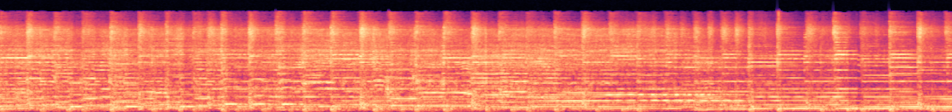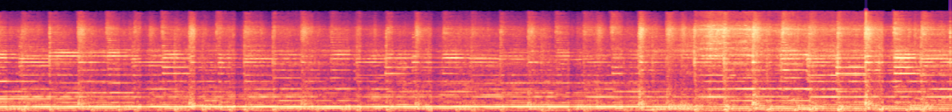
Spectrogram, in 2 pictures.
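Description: A live band playing electric guitars over a drum kit with steady cymbal hits. A low note is held for much of the middle of the passage.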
